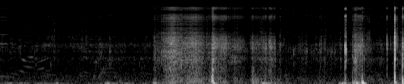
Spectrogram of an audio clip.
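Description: Footsteps splashing and sloshing through a shallow muddy creek, coming as a run of irregular splashes in the second half. The sharpest, loudest splashes come near the end.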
